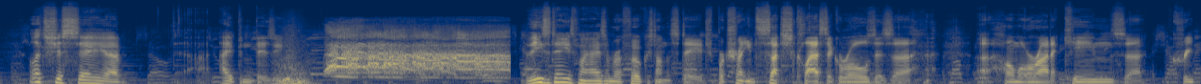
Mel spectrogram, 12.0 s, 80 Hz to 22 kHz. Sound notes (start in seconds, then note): 3.2 screaming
